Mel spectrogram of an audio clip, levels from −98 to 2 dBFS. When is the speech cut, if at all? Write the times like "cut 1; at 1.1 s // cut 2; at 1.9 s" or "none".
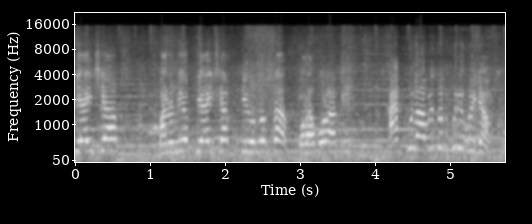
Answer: none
